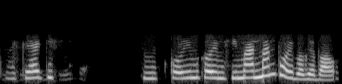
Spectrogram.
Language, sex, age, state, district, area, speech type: Assamese, female, 18-30, Assam, Jorhat, urban, conversation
